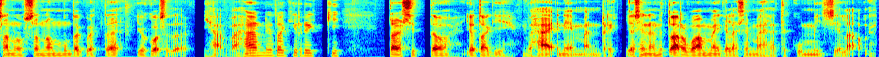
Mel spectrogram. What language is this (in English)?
Finnish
